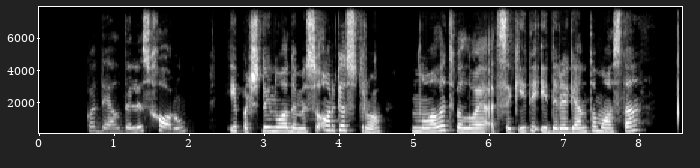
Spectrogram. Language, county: Lithuanian, Kaunas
